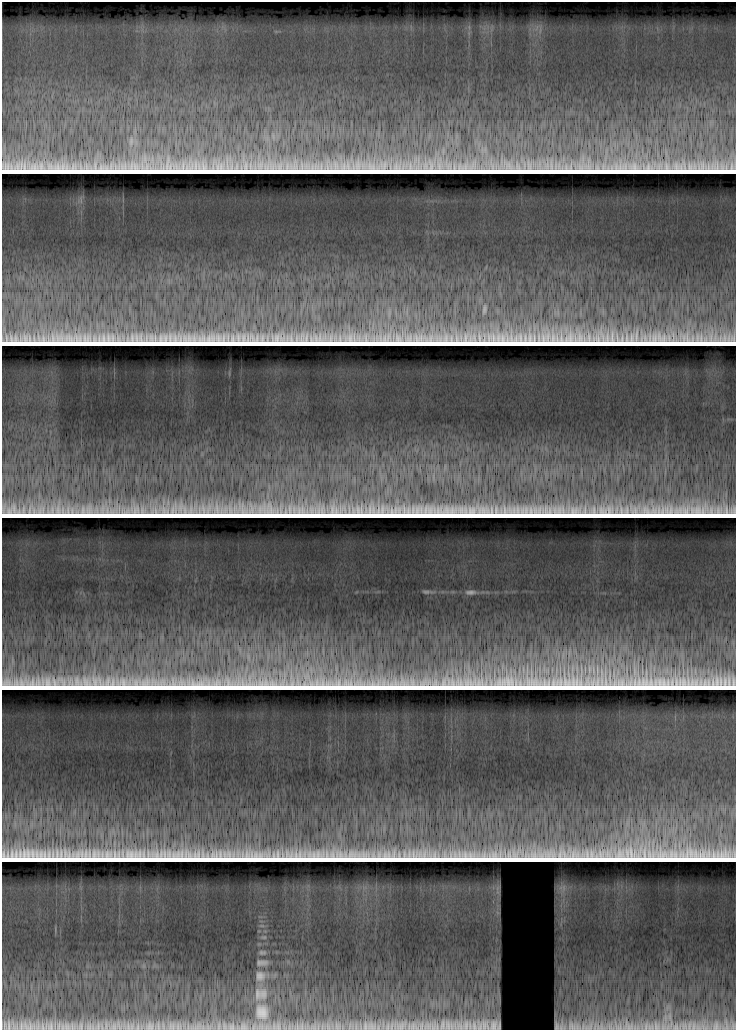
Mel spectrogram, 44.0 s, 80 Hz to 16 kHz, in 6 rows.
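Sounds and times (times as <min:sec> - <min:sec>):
low rumble of traffic: 0:00.0 - 0:44.0
car horn toot: 0:39.2 - 0:39.6.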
